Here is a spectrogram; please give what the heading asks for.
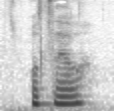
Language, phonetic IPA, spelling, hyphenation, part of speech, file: Czech, [ˈot͡sɛl], ocel, ocel, noun, Cs-ocel.ogg
- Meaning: steel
